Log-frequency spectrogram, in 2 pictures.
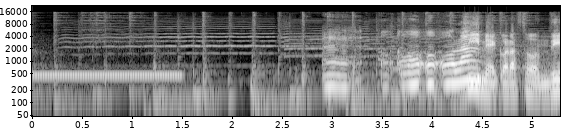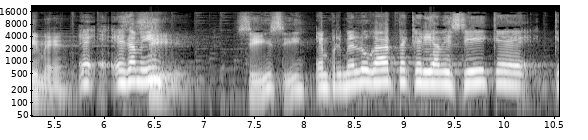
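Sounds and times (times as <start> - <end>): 
electronic telephone tone signalling an incoming call: 0.0 - 1.8
speech: 2.9 - 6.8, 7.4 - 10.5.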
